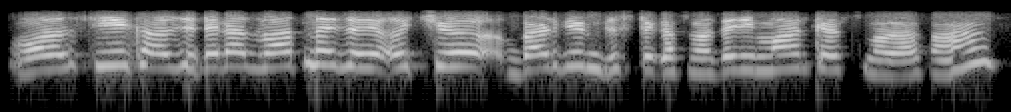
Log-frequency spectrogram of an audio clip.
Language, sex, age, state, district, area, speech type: Kashmiri, female, 18-30, Jammu and Kashmir, Budgam, rural, conversation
